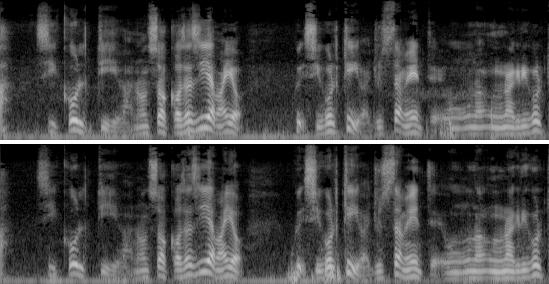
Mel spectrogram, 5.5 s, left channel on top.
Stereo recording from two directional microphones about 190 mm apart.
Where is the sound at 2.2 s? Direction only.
25° right (ahead or behind); by 5.0 s 40° right (ahead or behind).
